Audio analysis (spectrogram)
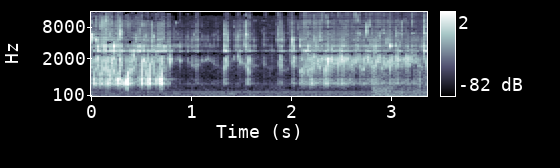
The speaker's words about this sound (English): All the fluid that's still kind of floating around with pigment, I'm going to pour that into a different jar and save it.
